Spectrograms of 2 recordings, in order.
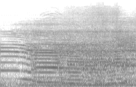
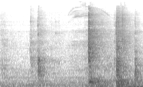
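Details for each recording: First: House door swinging: high, wavering squeal, likely dry, ungreased hinge; suspected squeaky hinge, fixed at no cost. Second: House door after oiling the hinges: it swings and closes with soft thumps and no squeak, opening and shutting smoothly. The earlier noise was likely from plastic hinge rings whose grease had run out.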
